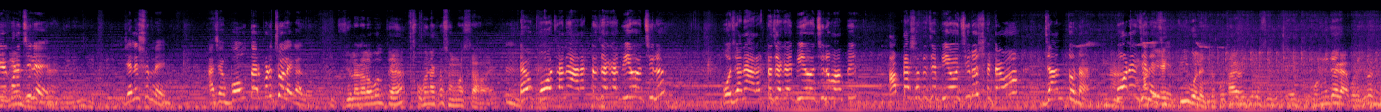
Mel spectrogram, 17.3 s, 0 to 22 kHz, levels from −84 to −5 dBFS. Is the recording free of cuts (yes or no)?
no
